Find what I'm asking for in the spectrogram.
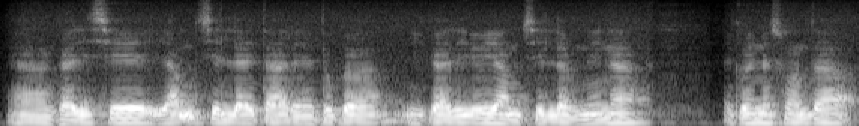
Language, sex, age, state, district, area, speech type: Manipuri, male, 18-30, Manipur, Thoubal, rural, spontaneous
